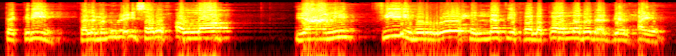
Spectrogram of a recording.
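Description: A man with an Egyptian accent giving a religious lesson in a mosque. He keeps asking his listeners questions and draws out key words slowly. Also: high voice, steady tone, a bit bright. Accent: Egyptian Arabic. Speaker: religious teacher. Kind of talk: mosque lesson in plain colloquial speech.

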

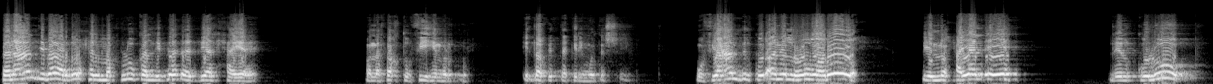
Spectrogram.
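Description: A man with an Egyptian accent giving a religious lesson in a mosque. He keeps asking his listeners questions and draws out key words slowly. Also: high-pitched, lively intonation. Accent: Egyptian Arabic. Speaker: religious teacher. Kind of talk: mosque lesson in plain colloquial speech.

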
